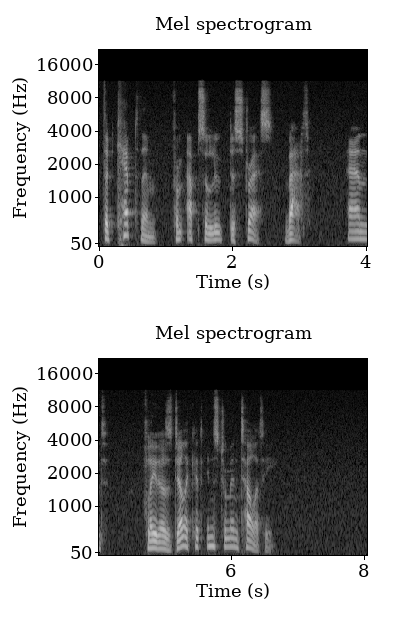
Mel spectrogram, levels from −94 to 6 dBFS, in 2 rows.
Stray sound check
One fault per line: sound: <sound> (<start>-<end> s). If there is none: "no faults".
no faults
